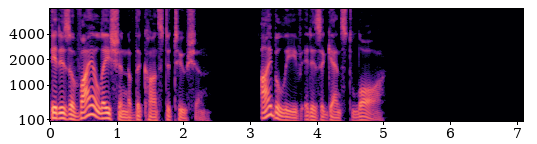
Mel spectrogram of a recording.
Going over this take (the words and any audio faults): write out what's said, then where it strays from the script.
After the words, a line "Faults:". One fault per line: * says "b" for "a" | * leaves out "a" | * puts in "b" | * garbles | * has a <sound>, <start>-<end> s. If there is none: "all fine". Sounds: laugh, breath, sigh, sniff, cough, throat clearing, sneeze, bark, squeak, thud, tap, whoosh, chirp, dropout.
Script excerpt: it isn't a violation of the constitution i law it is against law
it is a violation of the constitution i believe it is against law
Faults:
* says "is" for "isn't"
* says "believe" for "law"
